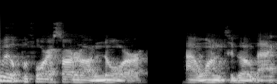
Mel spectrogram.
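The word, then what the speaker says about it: Knorr: Unilever I worked on the noir or the kannur brand as its pronounced in the rest of the world which is basically a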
